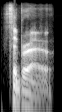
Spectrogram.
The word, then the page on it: fibro: British English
